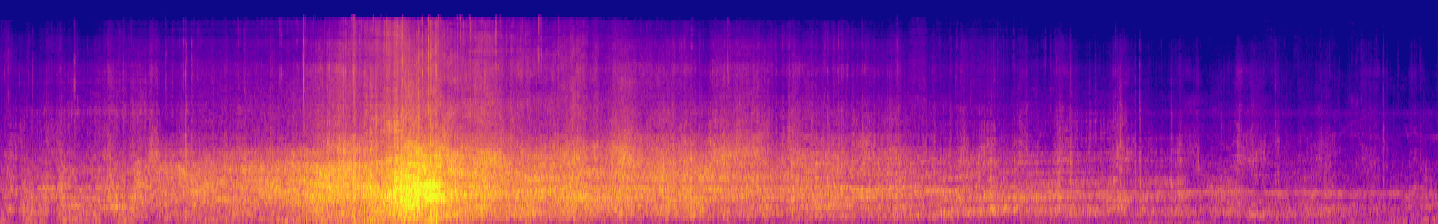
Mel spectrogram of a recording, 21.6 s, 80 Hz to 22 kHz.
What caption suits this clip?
Skate pass on road 3
Long board stake, hard wheels. Recorded with a Rode NT4 on a SoundDevices 702
long-board, pass, skate, road, asphalt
